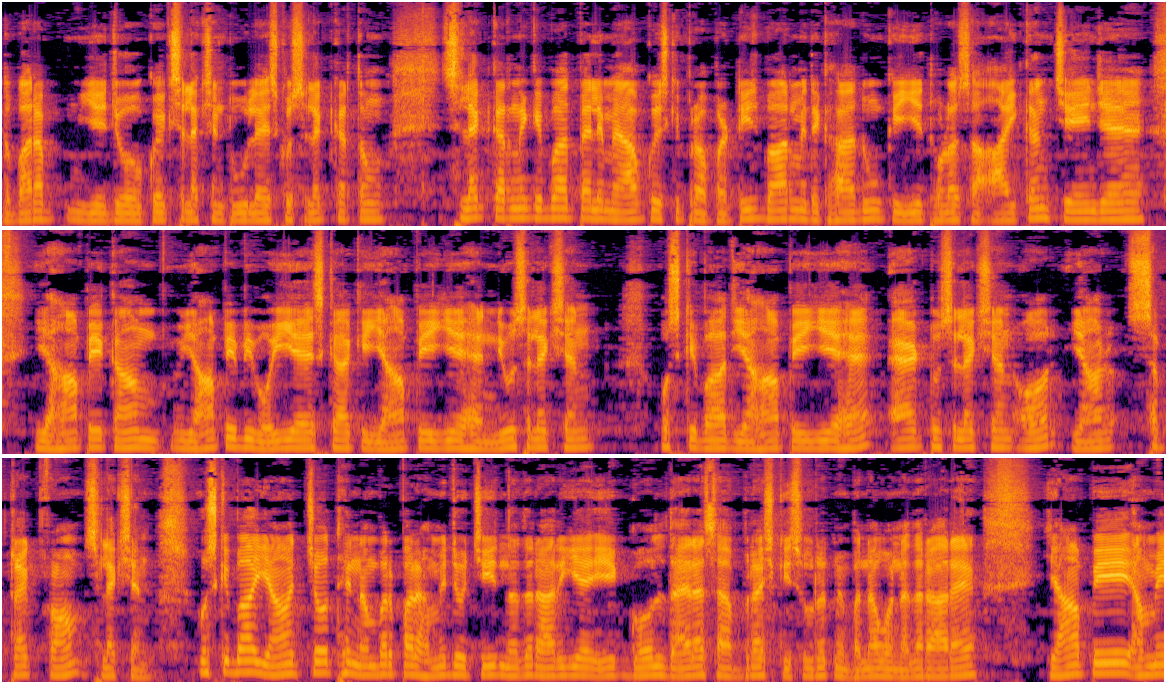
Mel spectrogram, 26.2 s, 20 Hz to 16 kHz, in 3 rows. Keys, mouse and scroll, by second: 2.3 click.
